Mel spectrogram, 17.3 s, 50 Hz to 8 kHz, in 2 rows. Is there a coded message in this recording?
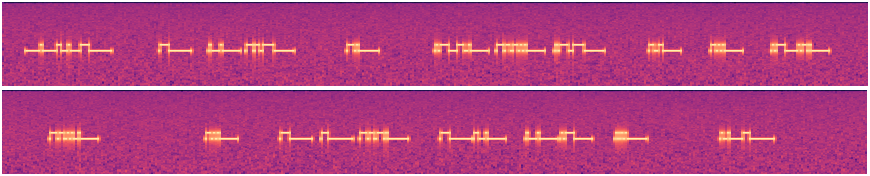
Yes: TTY/TDD text telephone tones (45.45 baud Baudot) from 0.2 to 16.4 s, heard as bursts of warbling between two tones, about 400 Hz shift, 1600 Hz centre. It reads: COOK THEN RETIRED FROM HOCKEY.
